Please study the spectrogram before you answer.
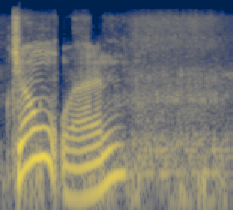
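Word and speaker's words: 中文: ZH nggak boleh ada angin. Z zo zong J, J. jo Zhong, jong Zhongwan, jongwan Zhongwan, jong. Gimana sih biar gak ada angin? Ung. Jongwan Dia dibacanya Ung.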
